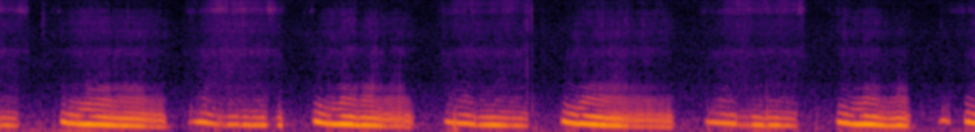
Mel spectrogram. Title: snoring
